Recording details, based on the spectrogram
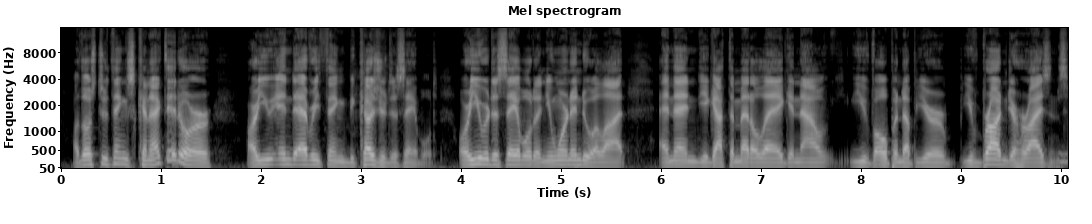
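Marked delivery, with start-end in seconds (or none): none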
